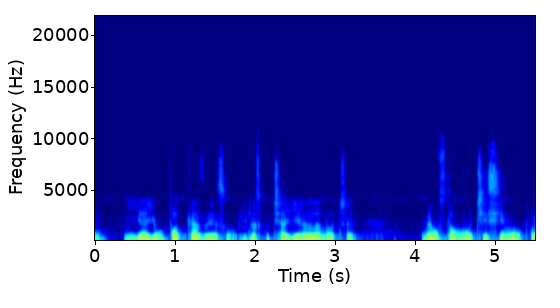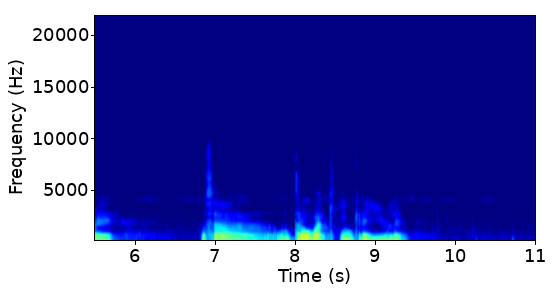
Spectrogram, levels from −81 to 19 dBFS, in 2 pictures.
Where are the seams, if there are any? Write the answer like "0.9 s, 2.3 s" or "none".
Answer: none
